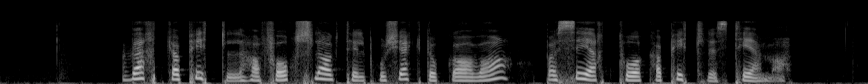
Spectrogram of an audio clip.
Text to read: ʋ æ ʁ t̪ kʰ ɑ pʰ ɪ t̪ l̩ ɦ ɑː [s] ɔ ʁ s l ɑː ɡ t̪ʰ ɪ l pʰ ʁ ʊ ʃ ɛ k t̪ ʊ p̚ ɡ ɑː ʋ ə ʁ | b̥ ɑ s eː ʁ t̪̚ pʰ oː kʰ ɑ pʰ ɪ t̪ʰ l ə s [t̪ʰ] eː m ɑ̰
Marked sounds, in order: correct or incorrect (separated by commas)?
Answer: incorrect, correct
